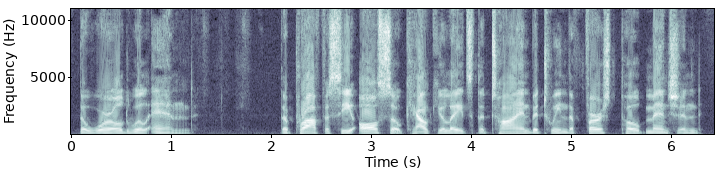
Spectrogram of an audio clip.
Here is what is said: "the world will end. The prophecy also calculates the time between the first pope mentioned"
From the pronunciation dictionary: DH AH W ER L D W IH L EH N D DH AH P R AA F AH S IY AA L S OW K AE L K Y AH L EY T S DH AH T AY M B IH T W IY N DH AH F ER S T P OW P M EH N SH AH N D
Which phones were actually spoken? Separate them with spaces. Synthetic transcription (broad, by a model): DH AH W ER L D W IH L EH N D DH AH P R AA F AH S IY AA L S OW K AE L K Y AH L EY T S DH AH T AY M B IH T W IY N DH AH F ER S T P OW P M EH N SH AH N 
